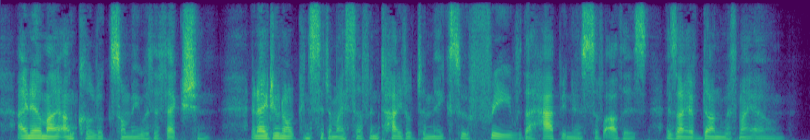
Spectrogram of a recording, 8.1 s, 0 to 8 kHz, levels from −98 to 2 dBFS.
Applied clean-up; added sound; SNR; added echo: none; none; none; none.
